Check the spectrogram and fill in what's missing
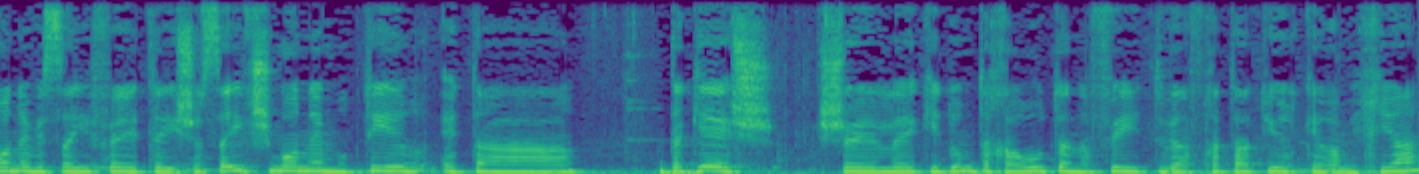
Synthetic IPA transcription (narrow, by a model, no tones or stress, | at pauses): one̞vesaifetejʃasaifʃmo̞ne̞motiʁeta | daɡe̞ʃ | ʃelkidumtaχaʁuthanafitveafχatatjokeʁamiχja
